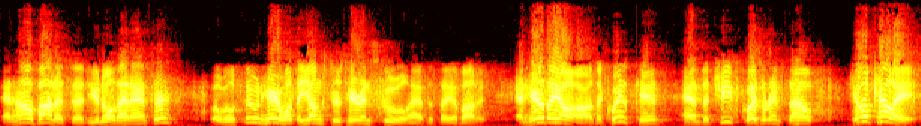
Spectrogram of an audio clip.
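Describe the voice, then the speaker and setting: An American man announcing in old-time radio style, as a show announcer and sponsor pitchman. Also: sing-song, brisk. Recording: muffled, noisy vintage radio recording.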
